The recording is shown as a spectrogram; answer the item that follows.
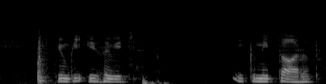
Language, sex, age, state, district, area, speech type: Punjabi, male, 30-45, Punjab, Faridkot, rural, spontaneous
